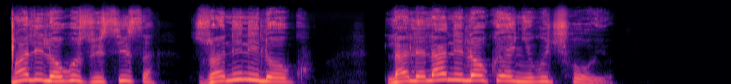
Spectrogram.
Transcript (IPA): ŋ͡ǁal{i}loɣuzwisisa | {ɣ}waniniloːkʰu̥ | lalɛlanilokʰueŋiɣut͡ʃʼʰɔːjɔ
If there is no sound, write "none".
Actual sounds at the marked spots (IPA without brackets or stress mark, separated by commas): i, z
